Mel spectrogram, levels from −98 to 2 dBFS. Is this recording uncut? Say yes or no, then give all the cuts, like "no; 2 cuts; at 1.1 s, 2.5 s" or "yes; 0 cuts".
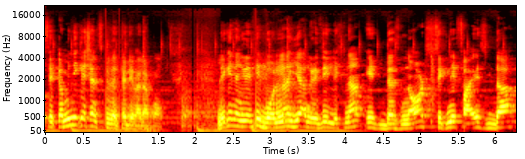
no; 1 cut; at 1.8 s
